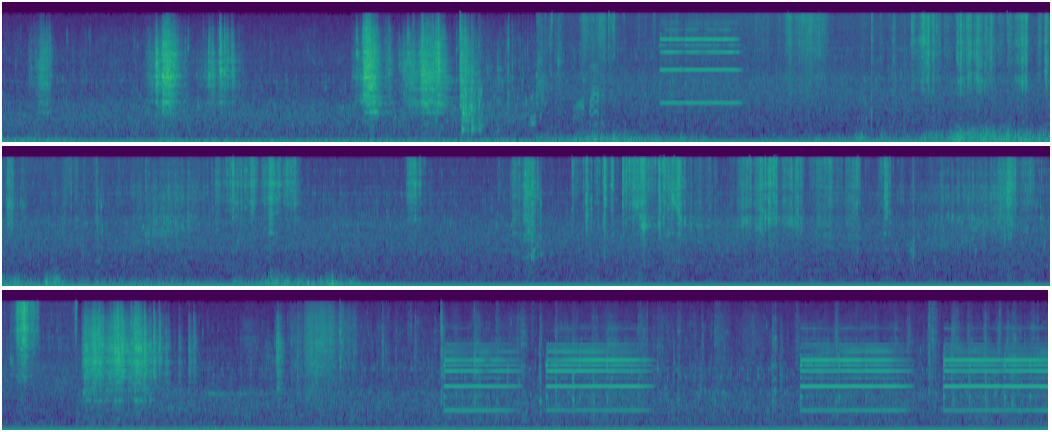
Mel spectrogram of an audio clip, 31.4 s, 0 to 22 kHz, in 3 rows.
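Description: Wet sand and creek gravel being scooped and sifted by hand in shallow water, with irregular scraping, rattling and splashing. From about 25 seconds in, a metal detector held over the dug hole sounds repeated steady electronic beeps in two pairs, signalling a metal target.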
